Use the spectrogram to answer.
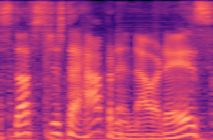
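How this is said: It is said in a rural Maine accent.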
